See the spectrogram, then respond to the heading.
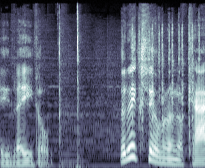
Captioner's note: typewriter clacking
